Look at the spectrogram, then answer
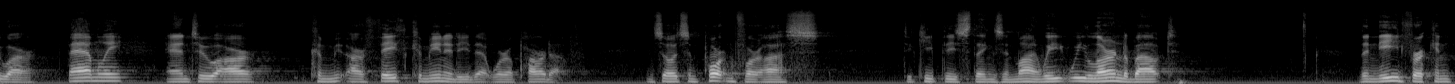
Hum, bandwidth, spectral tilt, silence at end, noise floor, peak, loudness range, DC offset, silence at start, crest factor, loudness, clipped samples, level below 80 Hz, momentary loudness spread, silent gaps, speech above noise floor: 60 Hz at -50 dBFS; 15.5 kHz; -6 dB/octave; 0 s; -51 dBFS; -8 dBFS; 5 LU; under 0.1%; 0 s; 20 dB; -26 LUFS; under 0.1%; -52 dBFS; 17 LU; none; 25 dB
